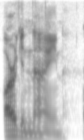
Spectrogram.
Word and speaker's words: arginine: So, I just looked up how to pronounce it. So, it's arginine.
